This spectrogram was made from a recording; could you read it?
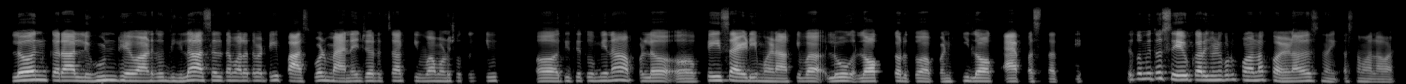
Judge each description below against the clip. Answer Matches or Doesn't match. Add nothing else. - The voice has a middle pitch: Matches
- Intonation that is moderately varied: Matches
